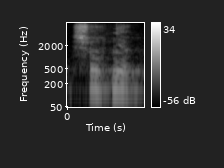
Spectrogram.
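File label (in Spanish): "peligro", Otomí, male; INALI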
